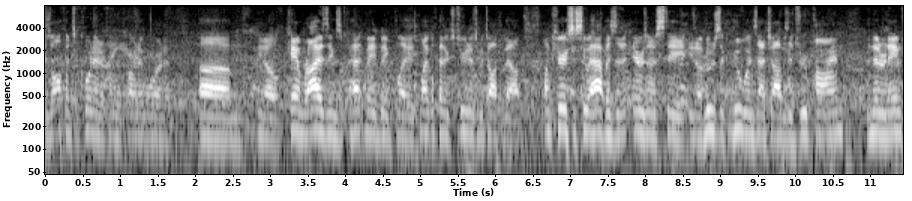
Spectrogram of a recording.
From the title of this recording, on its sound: Live From Super Bowl Radio Row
